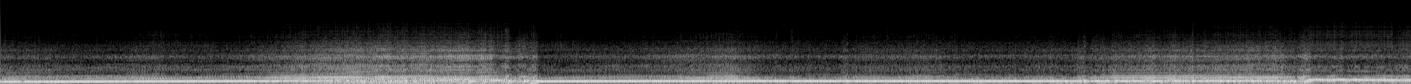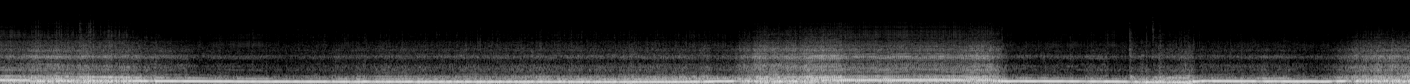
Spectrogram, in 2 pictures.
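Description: Car engine heard from inside the cabin on a track lap, its note climbing under throttle, holding steady for long stretches and falling back as the car slows and shifts, then climbing again near the end.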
